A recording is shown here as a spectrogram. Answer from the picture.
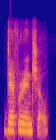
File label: "deferential", Indian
